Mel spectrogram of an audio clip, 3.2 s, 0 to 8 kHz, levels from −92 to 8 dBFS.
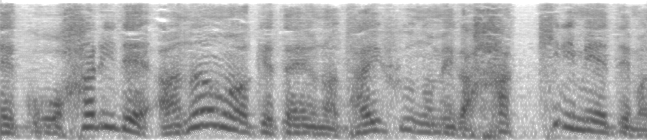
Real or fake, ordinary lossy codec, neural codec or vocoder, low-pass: fake; none; vocoder, 24 kHz, 100 mel bands, Vocos; 7.2 kHz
